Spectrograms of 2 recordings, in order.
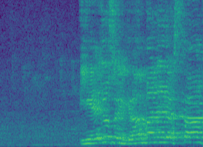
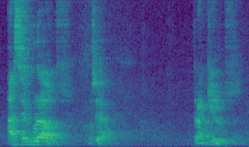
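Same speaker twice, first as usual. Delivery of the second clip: low, unhurried words with long pauses; acted calm, deep and spaced out; calm reassurance; 12 semitones lower, 6 dB quieter than usual. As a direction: soothe frightened men, quietly and simply. Voices Jesus calming the disciples.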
